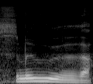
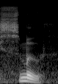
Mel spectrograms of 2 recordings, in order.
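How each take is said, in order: First: The TH is voiced, with a buzzing sound. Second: The TH is voiceless, with no buzzing. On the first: The speaker calls it right. "He's a smooth operator" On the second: The speaker calls it wrong. "You don't say smooth"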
